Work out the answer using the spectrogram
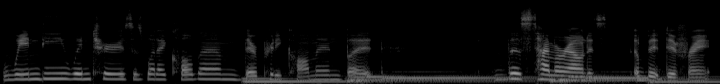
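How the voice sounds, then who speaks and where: A woman with a scratchy, gravelly voice, hoarse after bronchitis, giving casual voice-over commentary over gameplay. She rambles, packs her talk with fillers, and corrects herself. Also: a little high, steady tone, a little slow. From Southern United States. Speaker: game builder and channel host. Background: background music.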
